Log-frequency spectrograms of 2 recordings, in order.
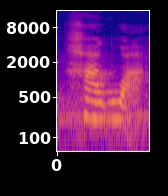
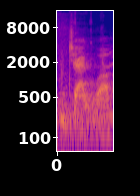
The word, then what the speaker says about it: jagua: mix some Jaguar also I found out what the actual pronunciation is um it's hogwa it's not Jaguar but it's so hard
